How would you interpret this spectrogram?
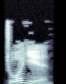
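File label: "着眼", Mandarin Chinese; chinese flashcards; hsk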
